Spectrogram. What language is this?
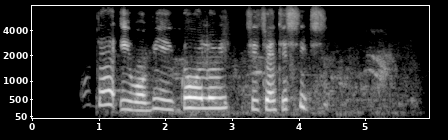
Yoruba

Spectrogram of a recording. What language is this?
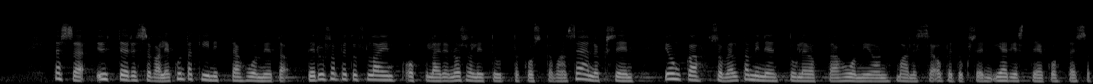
Finnish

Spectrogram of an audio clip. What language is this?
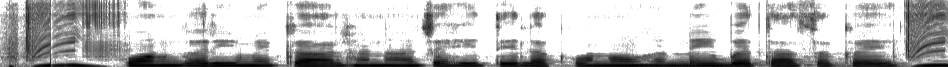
Chhattisgarhi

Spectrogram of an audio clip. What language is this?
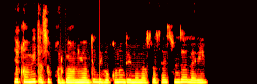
Pashto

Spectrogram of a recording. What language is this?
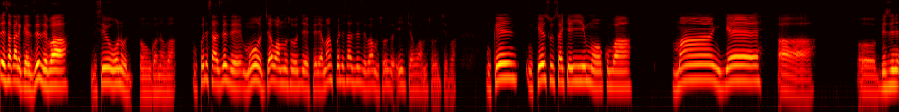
Nyankpa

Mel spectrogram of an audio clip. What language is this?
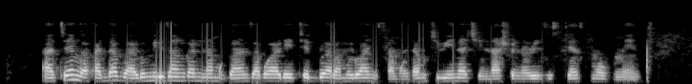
Ganda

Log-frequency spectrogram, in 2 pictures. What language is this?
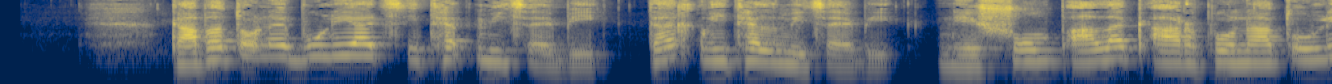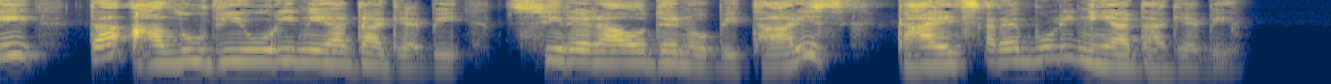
Georgian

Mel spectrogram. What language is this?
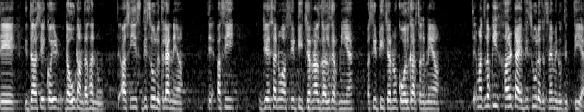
Punjabi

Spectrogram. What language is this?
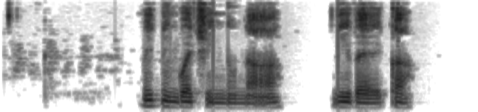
Teutila Cuicatec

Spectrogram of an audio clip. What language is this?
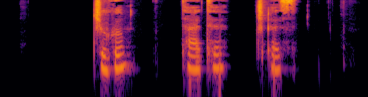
Adyghe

